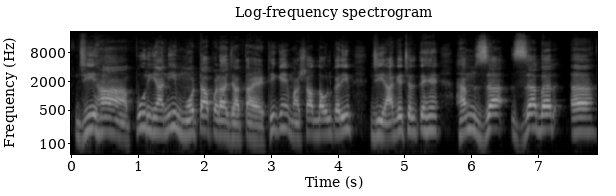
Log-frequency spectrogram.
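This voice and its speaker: A man teaching children Quran pronunciation, patiently checking understanding and drawing out syllables slowly when he models them. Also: on the high side. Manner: patient, repeats "theek hai?" to check understanding. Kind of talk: children's Quran recitation lesson.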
